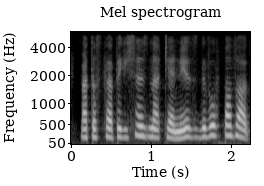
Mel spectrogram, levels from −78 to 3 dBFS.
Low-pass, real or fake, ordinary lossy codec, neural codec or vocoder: 5.4 kHz; fake; none; codec, 16 kHz, 0.5 kbps, FunCodec, trained on Chinese and English, 25 frames a second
